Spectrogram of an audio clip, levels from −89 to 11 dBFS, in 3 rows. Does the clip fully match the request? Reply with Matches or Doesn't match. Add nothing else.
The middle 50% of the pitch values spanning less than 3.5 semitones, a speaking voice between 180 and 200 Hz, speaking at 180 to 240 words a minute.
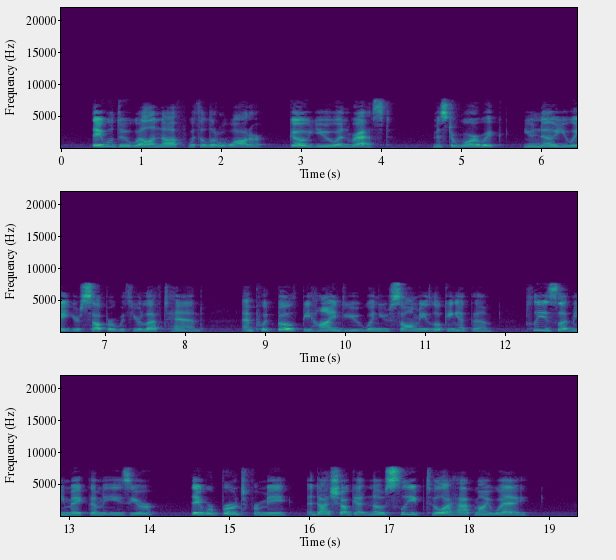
Doesn't match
